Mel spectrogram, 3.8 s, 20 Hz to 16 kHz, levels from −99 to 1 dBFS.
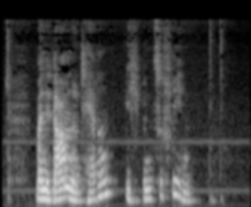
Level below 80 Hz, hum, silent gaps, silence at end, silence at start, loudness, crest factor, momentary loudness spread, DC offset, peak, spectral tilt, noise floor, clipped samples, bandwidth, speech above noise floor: -60 dBFS; none; none; 0.85 s; 0.1 s; -19 LUFS; 18 dB; 14 LU; under 0.1%; -2 dBFS; -7.5 dB/octave; -53 dBFS; under 0.1%; 11.5 kHz; 35 dB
